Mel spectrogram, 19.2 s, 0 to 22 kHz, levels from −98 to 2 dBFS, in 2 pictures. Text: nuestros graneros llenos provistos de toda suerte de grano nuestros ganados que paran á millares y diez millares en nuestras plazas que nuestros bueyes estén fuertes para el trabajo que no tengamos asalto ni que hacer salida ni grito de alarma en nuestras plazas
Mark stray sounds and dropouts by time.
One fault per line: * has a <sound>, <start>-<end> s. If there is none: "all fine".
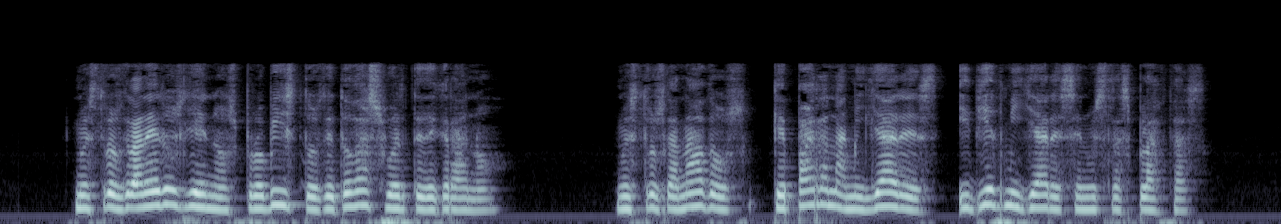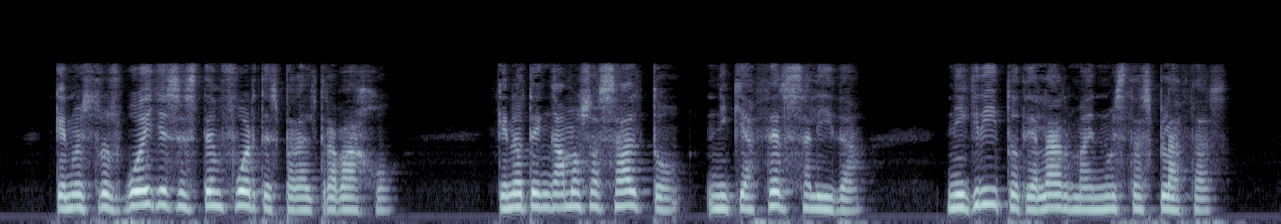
all fine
